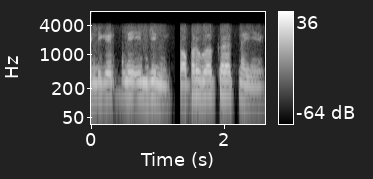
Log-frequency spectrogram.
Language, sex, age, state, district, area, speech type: Marathi, male, 18-30, Maharashtra, Thane, urban, conversation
